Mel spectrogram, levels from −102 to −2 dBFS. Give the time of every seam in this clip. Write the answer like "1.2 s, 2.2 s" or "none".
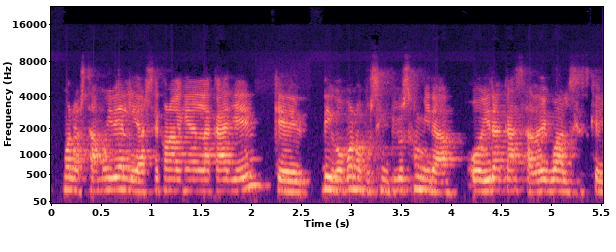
2.6 s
